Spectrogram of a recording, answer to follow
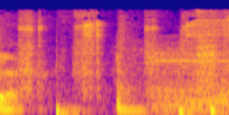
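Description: A squeaky chair creaking as the seated person shifts his weight, over background guitar music.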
